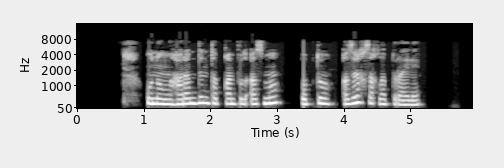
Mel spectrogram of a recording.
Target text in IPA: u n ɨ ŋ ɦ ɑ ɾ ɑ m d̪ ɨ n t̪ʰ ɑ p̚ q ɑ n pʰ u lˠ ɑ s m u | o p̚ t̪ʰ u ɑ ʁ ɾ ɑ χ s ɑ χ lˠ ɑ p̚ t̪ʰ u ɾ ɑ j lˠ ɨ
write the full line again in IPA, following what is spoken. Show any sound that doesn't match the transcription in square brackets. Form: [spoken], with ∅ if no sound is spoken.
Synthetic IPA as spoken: u n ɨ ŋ ɦ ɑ ɾ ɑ m d̪ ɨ n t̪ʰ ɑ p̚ q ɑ n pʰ u lˠ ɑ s m u | o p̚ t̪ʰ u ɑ [z] ɾ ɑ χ s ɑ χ lˠ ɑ p̚ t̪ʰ u ɾ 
